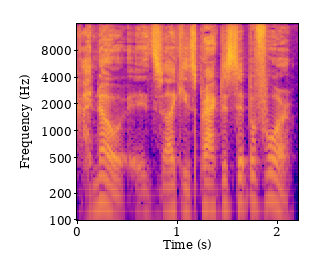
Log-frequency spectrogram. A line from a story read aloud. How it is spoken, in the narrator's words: the other person whispers back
